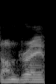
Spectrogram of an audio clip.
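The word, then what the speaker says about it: Handré: help us andre pollard spelt with an h but pronounced andre andre pollard is the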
